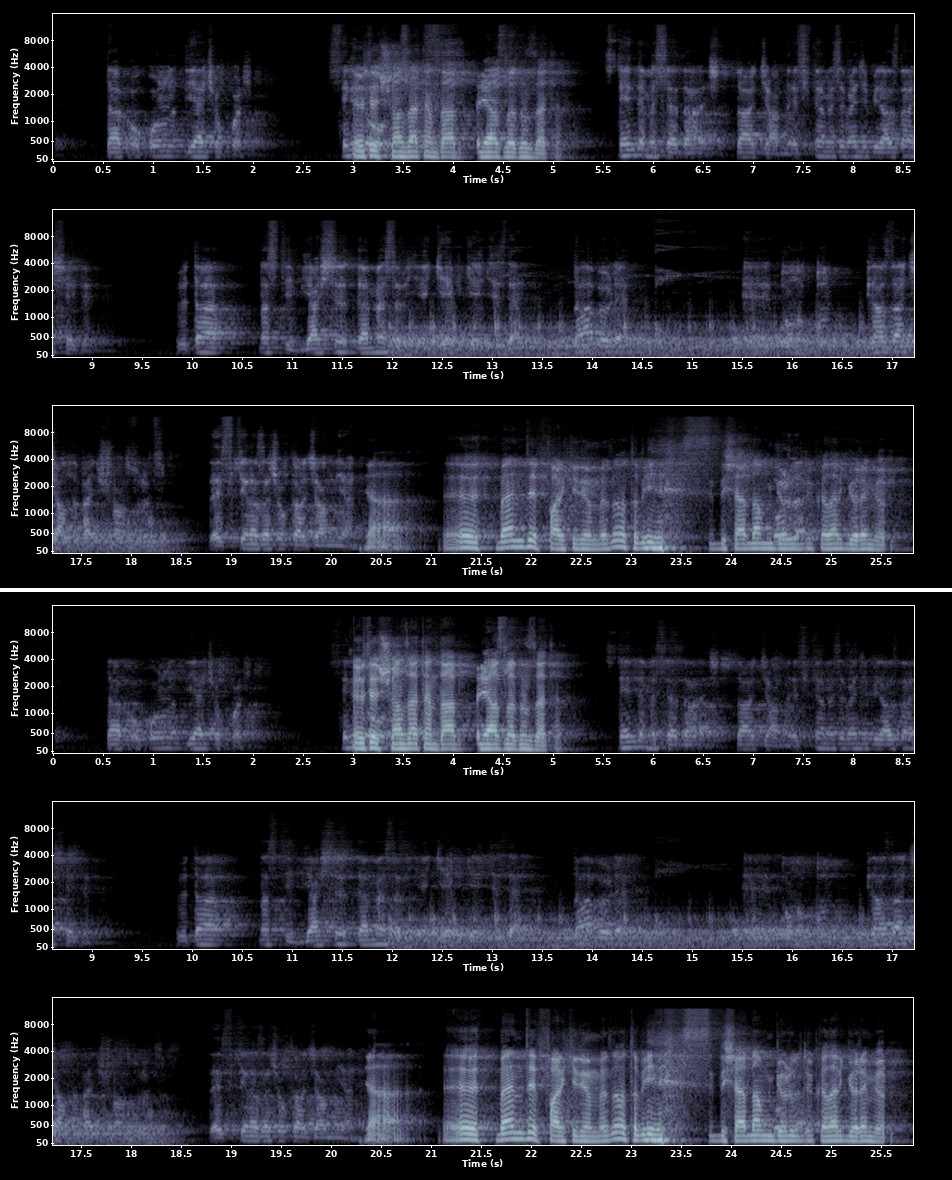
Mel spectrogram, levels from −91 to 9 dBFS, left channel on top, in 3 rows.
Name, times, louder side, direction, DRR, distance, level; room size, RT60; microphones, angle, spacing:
voice 1, 0.5-2.0 2.8-3.7 5.5-9.0 9.8-10.3 10.7-13.3 13.8-14.4 15.5-16.4 16.7-18.3 18.8-20.3 24.4-24.8, left 2 dB, 60° left, 2 dB, 5.4 m, -39 dB
voice 2, 3.0-4.9 20.3-20.7 21.1-25.5, right 3 dB, 70° right, 12 dB, 1.2 m, -25 dB
sound 1, 11.9-18.4, left 1 dB, 80° left, 5.3 m, -42 dB
30.0 x 19.5 x 6.6 m, 0.76 s
head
